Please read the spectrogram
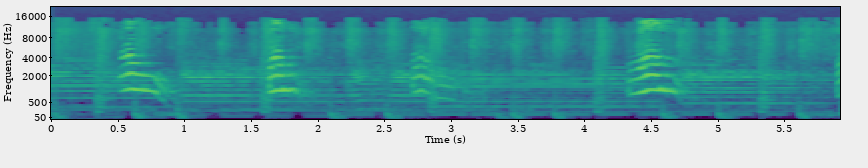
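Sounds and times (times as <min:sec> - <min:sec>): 
cat giving squeaky high meows: 0:00.4 - 0:01.0, 0:01.6 - 0:01.9, 0:02.7 - 0:03.1, 0:04.3 - 0:04.8.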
